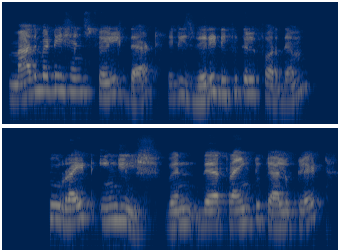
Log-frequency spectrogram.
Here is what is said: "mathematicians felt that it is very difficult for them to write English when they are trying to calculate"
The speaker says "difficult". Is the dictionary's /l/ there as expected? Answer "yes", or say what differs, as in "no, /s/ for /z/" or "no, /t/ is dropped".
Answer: yes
